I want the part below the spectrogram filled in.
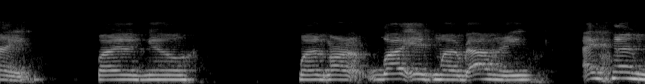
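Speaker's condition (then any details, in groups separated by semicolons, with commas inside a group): Cerebral palsy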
